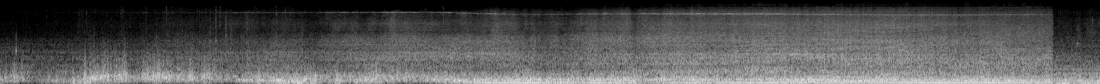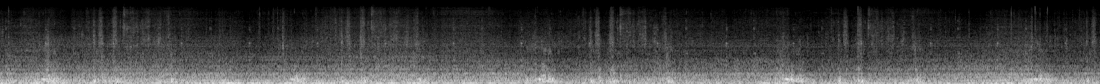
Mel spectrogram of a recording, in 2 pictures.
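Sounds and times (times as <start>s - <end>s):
wind and road noise: 0.0s - 22.0s
low steady drone: 2.4s - 22.0s.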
